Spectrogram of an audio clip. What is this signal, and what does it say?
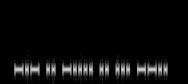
Morse code, heard as a keyed tone, about 46 wpm, 700 Hz. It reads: KI6ISZ
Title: USA Call Signs - 6 Characters - 2x Character Spacing - 45wpm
